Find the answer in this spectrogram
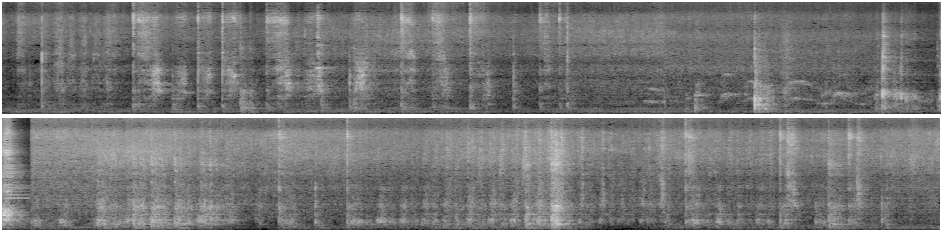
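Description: Onion-tomato curry masala sizzling in oil in a steel kadai while a metal slotted spatula stirs and scrapes against the pan, with many quick clicks. About halfway through there is one loud metal clank as a steel lid is handled. After that the sizzle grows steadier, with more spatula scrapes.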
